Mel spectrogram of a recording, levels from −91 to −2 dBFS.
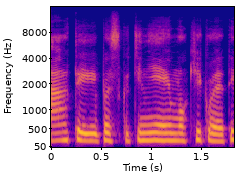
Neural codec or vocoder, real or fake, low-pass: codec, 32 kHz, 1.9 kbps, SNAC; fake; 14.4 kHz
